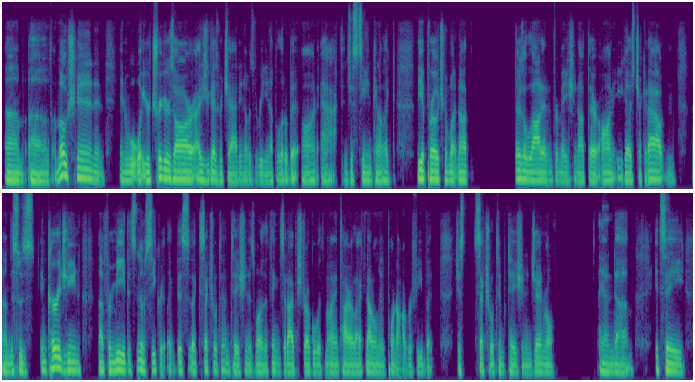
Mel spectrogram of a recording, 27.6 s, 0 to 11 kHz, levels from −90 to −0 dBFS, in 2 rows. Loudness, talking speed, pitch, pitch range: -27 LUFS, 190 wpm, 95 Hz, 95-105 Hz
